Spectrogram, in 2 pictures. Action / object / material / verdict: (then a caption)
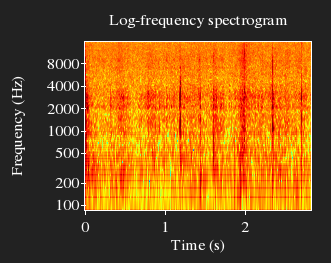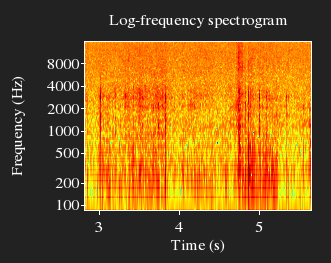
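scrape / metal mesh microphone grilles on a small plastic recorder / metal mesh / none. Long fingernails on both hands scratch the two metal mesh grilles over the microphone capsules of a small plastic Tascam handheld recorder. The result is quiet, bright, crackly scratching dotted with sharp, irregular ticks that die away almost instantly, over a low, steady hiss.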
